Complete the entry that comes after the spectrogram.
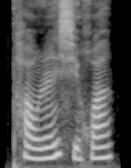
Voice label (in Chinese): "讨人喜欢", Chinese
